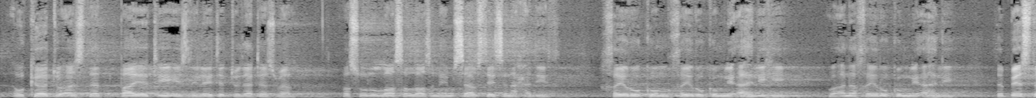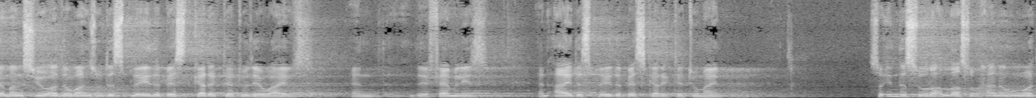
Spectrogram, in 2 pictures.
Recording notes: at the Houghton Masjid (West Street)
